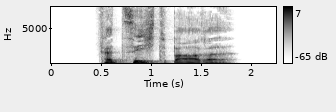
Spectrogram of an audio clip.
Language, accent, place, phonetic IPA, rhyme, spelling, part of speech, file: German, Germany, Berlin, [fɛɐ̯ˈt͡sɪçtbaːʁə], -ɪçtbaːʁə, verzichtbare, adjective, De-verzichtbare.ogg
- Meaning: inflection of verzichtbar: 1. strong/mixed nominative/accusative feminine singular 2. strong nominative/accusative plural 3. weak nominative all-gender singular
